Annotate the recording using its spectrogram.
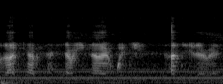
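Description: Single-sideband voice signals from the 40 m amateur band, heard through the small loudspeaker of a homebrew single-conversion superhet receiver. The voices sound thin and narrow, with little bass, in the receiver's low-side VFO injection setting.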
